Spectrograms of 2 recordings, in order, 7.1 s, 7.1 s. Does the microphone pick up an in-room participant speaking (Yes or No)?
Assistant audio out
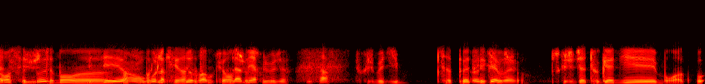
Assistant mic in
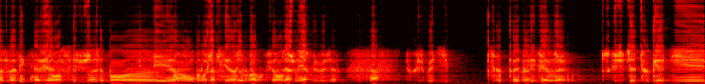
No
